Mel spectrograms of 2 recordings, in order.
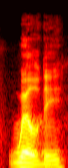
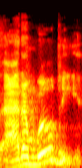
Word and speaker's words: Wilde: His name's not Adam Wild?" Yeah, because movie stars and shit just decide that they want to be wild. Like that's not how you say it. They just ignore the E.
